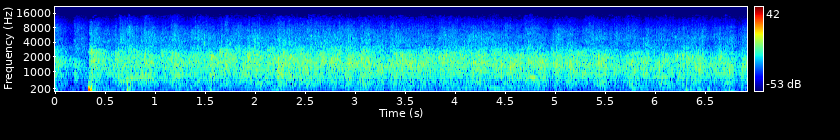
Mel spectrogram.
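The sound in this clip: An audience applauds to welcome a speaker to the stage. The clapping is dense and steady and lasts the whole time, with one sharp knock near the start.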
